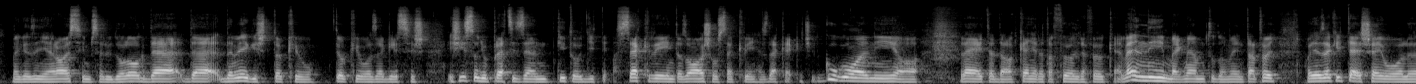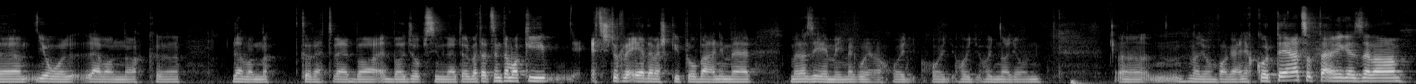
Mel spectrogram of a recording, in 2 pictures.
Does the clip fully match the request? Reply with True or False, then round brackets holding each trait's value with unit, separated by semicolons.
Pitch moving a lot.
False (2.8 semitones)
